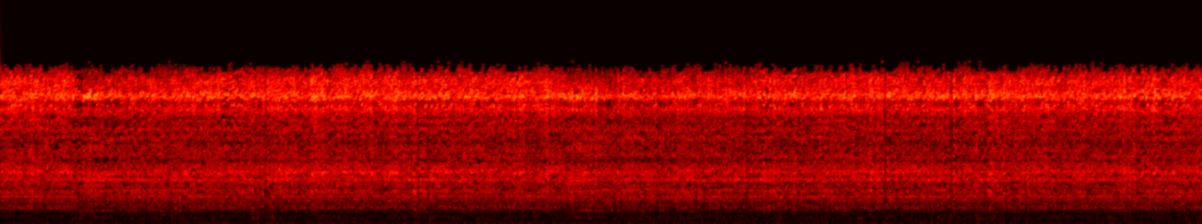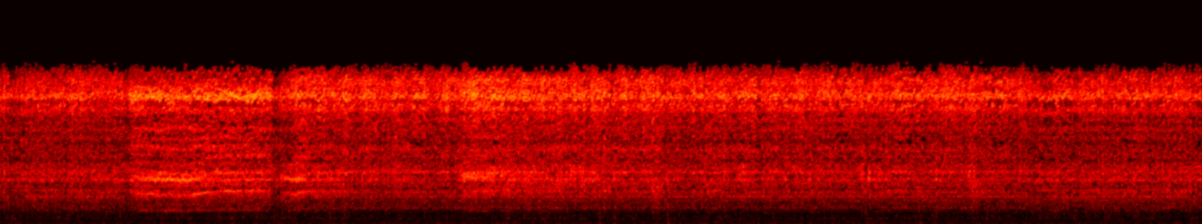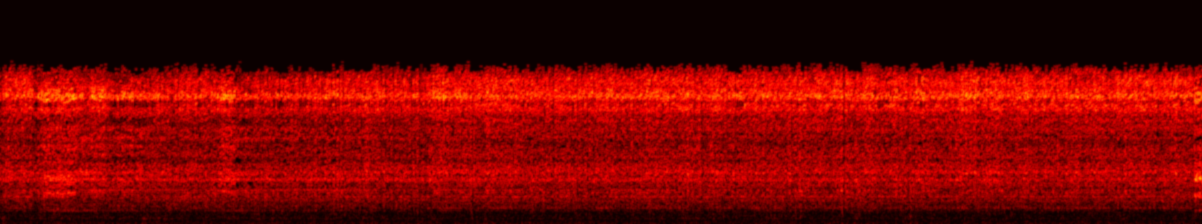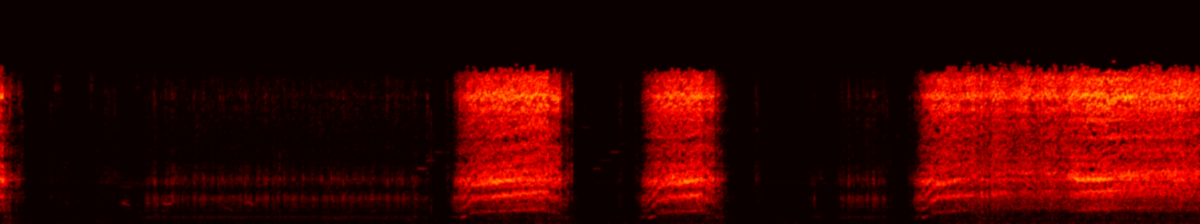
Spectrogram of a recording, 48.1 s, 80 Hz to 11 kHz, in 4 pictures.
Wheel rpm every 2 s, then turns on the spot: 230, 230, 230, 230, 230, 240, 230, 230, 230, 230, 230, 230, 230, 230, 230, 240, 240, 230, 50, 20, 80, 60, 70, 220.
36-40 42-44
